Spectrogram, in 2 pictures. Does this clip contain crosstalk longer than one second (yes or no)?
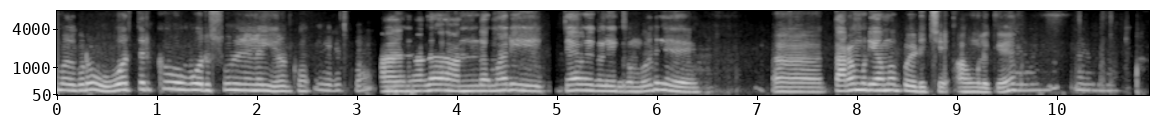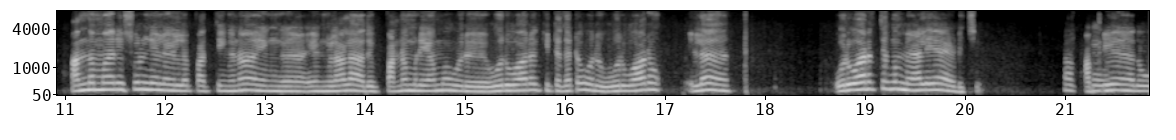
no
